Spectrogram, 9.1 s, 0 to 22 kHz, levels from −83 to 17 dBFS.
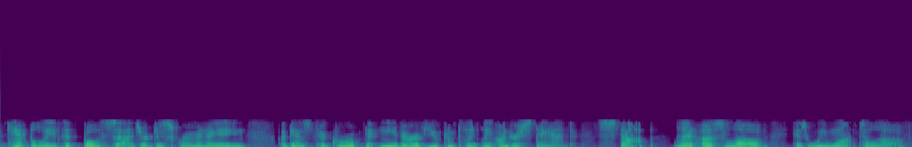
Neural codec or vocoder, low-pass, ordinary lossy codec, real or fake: vocoder, 44.1 kHz, 80 mel bands, Vocos; 7.2 kHz; AAC, 16 kbps; fake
